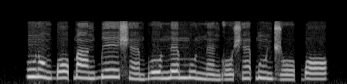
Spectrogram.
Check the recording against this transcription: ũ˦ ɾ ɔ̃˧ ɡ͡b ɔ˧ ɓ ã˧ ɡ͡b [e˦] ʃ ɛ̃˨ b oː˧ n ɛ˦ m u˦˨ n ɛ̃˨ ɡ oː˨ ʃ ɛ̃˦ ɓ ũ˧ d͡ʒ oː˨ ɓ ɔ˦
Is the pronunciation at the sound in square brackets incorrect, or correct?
incorrect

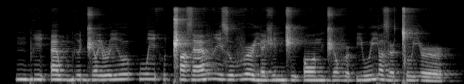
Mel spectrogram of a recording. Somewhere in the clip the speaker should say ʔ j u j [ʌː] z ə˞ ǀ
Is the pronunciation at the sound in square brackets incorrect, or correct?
incorrect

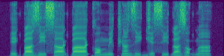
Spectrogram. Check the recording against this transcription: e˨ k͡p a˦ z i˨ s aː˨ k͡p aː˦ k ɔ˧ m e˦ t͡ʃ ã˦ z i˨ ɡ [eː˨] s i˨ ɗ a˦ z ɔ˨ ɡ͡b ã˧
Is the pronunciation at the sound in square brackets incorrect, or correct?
incorrect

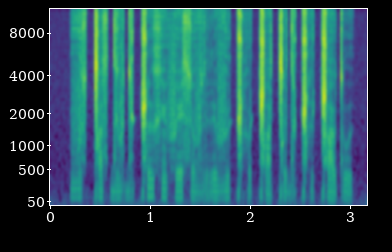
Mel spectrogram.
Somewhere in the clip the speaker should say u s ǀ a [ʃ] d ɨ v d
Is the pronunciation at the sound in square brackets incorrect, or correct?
incorrect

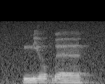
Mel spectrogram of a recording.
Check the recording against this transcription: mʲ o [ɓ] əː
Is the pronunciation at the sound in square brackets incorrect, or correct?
correct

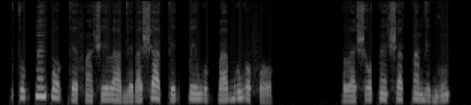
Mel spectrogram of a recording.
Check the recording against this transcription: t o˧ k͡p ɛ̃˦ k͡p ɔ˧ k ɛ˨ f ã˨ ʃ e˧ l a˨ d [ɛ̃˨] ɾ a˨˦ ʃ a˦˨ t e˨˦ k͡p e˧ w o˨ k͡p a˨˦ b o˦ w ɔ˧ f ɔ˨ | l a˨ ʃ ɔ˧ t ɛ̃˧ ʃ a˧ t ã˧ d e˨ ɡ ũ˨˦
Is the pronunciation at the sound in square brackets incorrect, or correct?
incorrect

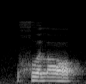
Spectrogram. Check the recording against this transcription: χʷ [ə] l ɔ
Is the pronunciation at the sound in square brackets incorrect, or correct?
correct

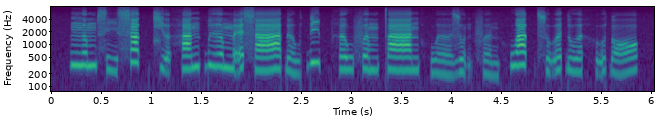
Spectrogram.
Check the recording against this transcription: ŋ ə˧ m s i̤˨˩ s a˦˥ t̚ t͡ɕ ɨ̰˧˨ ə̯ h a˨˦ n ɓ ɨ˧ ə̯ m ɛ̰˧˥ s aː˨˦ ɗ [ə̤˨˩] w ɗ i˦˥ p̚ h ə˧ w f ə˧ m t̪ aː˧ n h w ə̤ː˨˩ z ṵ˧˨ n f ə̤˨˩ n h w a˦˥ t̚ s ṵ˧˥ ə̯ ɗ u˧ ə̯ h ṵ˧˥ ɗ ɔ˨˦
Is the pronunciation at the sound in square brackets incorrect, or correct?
correct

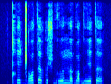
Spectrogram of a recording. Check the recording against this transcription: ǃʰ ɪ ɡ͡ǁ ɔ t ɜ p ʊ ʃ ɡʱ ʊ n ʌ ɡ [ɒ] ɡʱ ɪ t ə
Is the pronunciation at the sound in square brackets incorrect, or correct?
correct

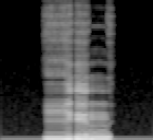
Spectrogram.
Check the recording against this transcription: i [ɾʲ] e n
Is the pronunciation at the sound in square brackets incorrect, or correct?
correct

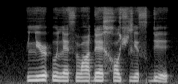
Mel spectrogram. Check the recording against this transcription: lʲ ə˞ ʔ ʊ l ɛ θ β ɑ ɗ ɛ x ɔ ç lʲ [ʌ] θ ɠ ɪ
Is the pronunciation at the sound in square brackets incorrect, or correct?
correct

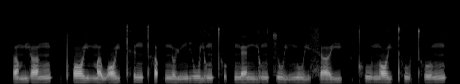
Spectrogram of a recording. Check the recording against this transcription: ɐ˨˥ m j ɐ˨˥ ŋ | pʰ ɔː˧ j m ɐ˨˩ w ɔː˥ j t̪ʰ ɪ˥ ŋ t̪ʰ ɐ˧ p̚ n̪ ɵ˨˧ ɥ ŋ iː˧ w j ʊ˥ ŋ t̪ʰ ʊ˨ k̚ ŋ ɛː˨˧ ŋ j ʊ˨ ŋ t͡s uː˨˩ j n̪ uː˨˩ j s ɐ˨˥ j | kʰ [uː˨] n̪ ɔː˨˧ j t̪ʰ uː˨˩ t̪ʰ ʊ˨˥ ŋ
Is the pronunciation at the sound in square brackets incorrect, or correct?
correct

